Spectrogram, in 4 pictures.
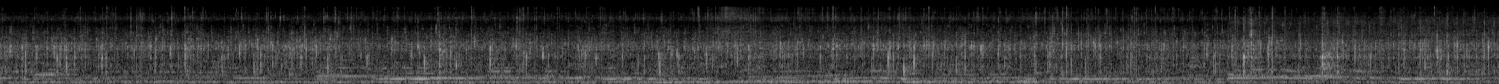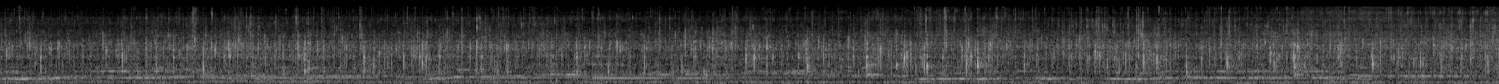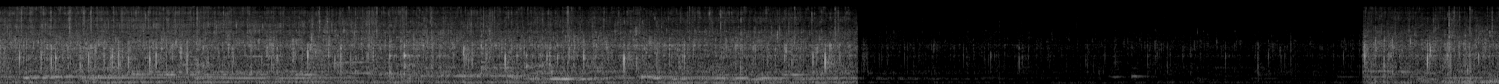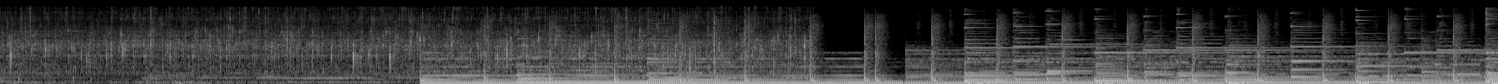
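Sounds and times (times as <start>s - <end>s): chicken sizzling in oil: 0.0s - 53.2s
simple background melody: 46.5s - 59.9s.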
